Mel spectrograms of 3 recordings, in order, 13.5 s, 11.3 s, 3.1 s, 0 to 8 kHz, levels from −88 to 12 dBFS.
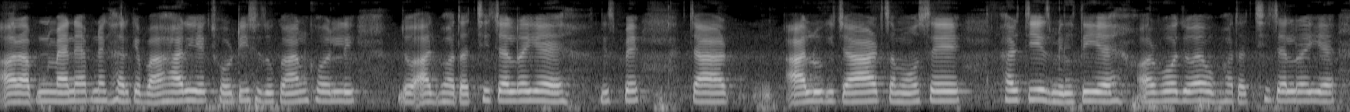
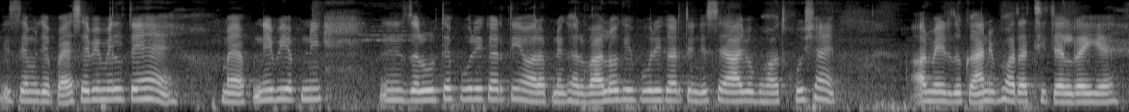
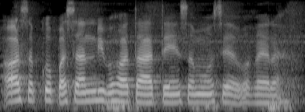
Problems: none marked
